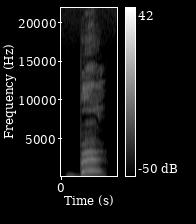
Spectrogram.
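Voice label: "beh", female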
